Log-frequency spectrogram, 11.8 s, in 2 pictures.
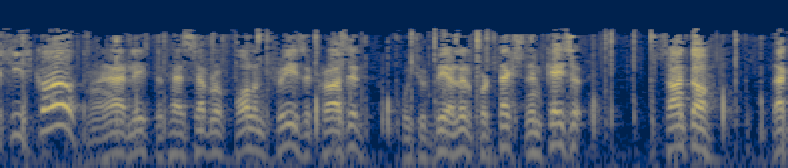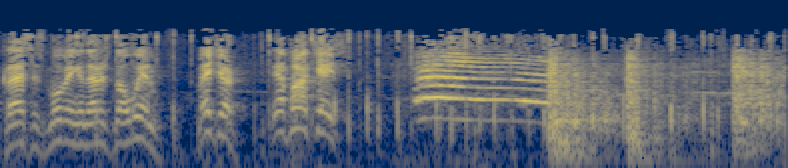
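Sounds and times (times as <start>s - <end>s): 
speech: 0.0s - 10.2s
person shouting: 9.0s - 10.1s
gunfire sound effect in a western radio drama ambush: 10.0s - 11.8s.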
